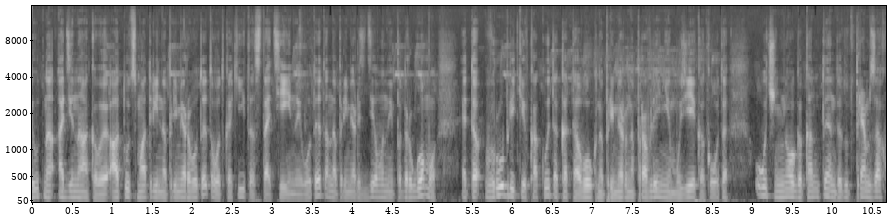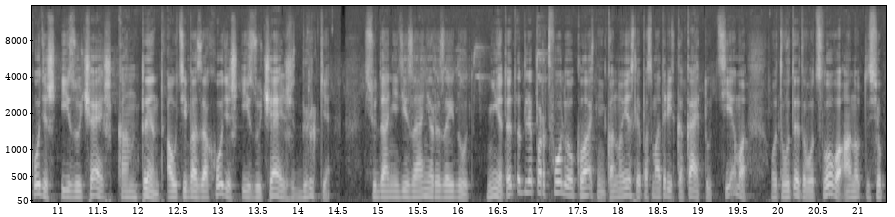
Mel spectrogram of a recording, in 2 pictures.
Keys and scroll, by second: 1.2 shift+3, 2.6 space, 3.2 super+r, 8.1 space, 12.0 space, 17.3 space, 18.3 space, 20.1 shift+3, 21.1 super+r.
